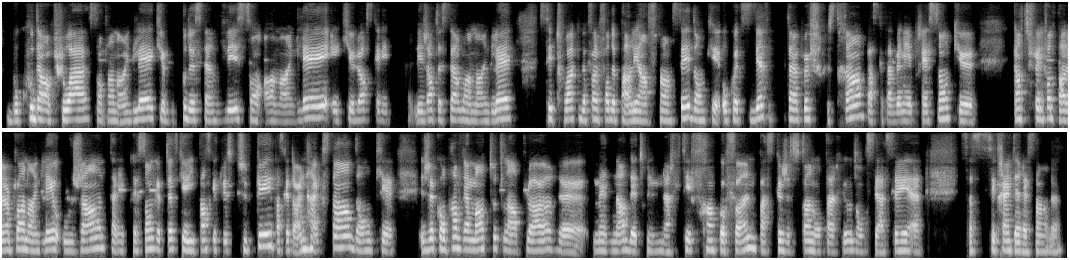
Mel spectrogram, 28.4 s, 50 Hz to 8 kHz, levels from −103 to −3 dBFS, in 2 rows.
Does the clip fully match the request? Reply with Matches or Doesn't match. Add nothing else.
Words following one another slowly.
Doesn't match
